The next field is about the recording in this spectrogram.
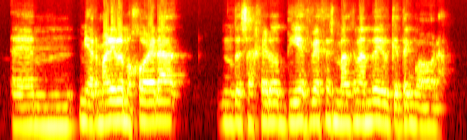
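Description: A man speaks at a very fast pace, somewhat breathy and fairly high in pitch. His intonation is monotone and flat. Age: 30s. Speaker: nutrition and fitness expert. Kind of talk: interview. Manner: halting.

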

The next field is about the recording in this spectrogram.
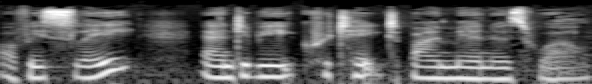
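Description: A woman with an Australian accent speaks at a moderate pace in a dark, mellow tone. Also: very clean recording, silent background. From Australia, Sydney. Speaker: Bible college dean. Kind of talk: casual interview.

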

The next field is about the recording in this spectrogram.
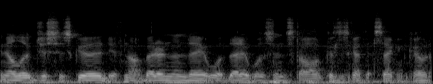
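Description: A man talks fast in a low pitch, with monotone, flat intonation and a slightly mellow tone.

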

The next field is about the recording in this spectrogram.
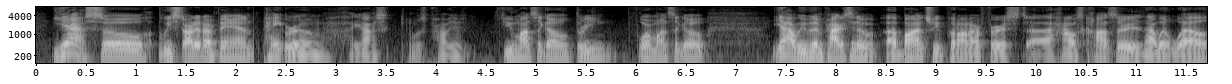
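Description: In an American accent, a man speaks at a moderate pace with medium pitch and ordinary pitch variation. The recording is very clean, with a silent background. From US Midwest, Columbia, Missouri. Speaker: college student. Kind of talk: interview. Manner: halting, many fillers.

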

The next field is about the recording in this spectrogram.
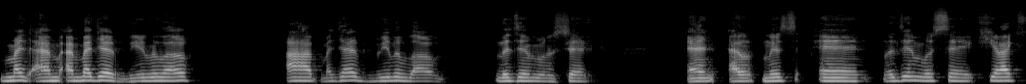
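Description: A man talks at a fairly slow pace with long, frequent pauses. His pitch is fairly high and his intonation monotone and flat. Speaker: business owner with Down syndrome. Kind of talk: interview. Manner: halting.

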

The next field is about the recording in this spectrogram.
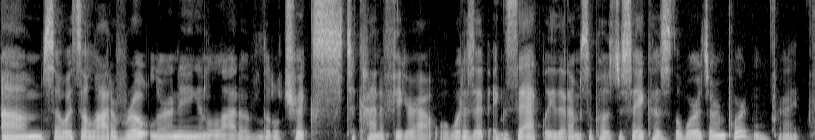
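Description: A woman's very deep, low voice at a fairly quick pace, fairly even in intonation with hardly any pauses, in a dry, close sound with no echo. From Baltimore. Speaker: stage actor and singer. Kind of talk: interview.

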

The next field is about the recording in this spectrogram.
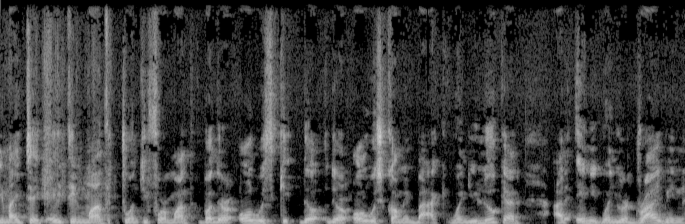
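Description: Speaking with a Spanish accent, a man uses a medium pitch and a dark, mellow tone at a moderate pace. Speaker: real estate trainer and speaker. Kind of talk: interview, conversational. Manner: friendly, conversational, some hesitation with fillers.

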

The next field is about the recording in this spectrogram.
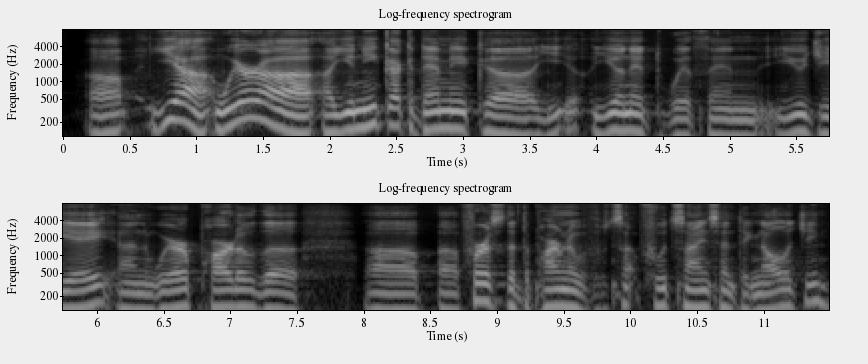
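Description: A man with a Spanish accent speaks at a fairly slow pace in a medium pitch with ordinary pitch variation, recorded very cleanly against a silent background. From Mexico. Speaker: food safety center director. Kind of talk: radio interview. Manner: halting, many fillers.

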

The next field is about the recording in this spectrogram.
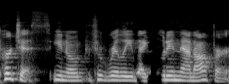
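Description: A woman's plain, everyday voice at a medium pitch, with an American accent, fairly even intonation and a quiet background. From Utah. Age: 40s. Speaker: home staging business owner. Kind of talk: podcast interview.

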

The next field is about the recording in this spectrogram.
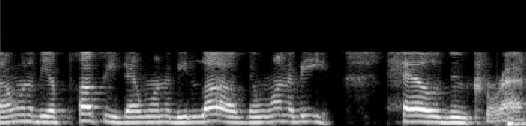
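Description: Speaking fairly quickly, a woman in an unremarkable speaking voice keeps a medium pitch and ordinary pitch variation. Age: 40s. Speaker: parent advocate. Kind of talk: panel discussion.

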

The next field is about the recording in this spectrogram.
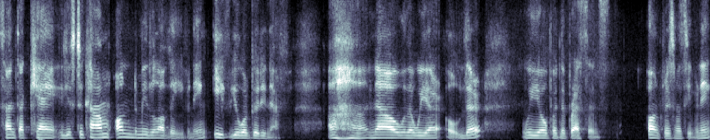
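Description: A woman with a Spanish accent speaks at a moderate pace in a very deep, low voice with a dark, mellow tone and fairly even intonation, against a quiet background. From Uruguay, near Montevideo. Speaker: sommelier, wine bar owner. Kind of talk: prepared monologue.

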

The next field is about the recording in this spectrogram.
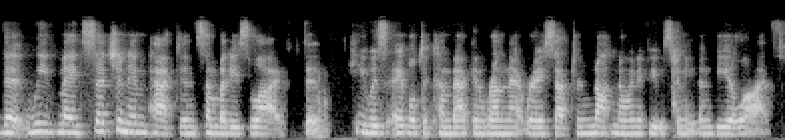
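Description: A woman with an American accent, somewhat breathy, at a fairly quick pace and with fairly even intonation. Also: medium pitch for a woman. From Montana. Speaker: marathon director. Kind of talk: interview.

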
